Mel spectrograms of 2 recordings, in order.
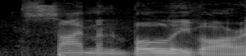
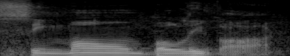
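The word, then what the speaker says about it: Simón Bolívar: Beauvoir um and um North americanas uh in their Exquisite ignorance of all things Latin America pronounce him almost anything Simon Bolivar in particular um well it's Simone Bolivar um I have been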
